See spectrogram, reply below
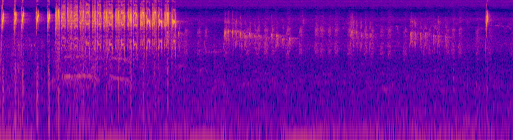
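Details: Crested jay (sogon) 'tembakan' burst, sought as master material for training songbirds: a few spaced sharp chips build into a fast, loud rattle lasting over two seconds, followed by softer warbled phrases and one final sharp note.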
